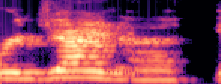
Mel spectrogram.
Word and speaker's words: Regina: You know how I feel about Regina. It's the city that rhymes with fuck.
